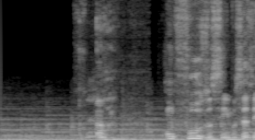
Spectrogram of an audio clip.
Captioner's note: gemido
